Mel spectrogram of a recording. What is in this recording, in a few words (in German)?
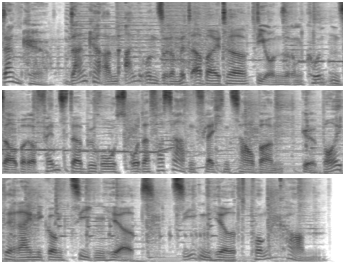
Funkspot Gebäudereinigung; Gebäudereinigung Ziegenhirt GmbH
